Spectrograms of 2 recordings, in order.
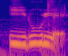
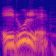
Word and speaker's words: Hyrule: However, the correct pronunciation in Spanish, H, it doesn't have a pronunciation. So in Spanish, it's Hyrule. Hyrule.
